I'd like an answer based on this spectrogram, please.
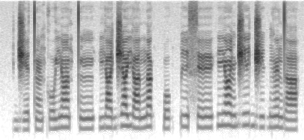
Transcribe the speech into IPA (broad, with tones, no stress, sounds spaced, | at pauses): d͡ʒ e˨ t ɛ̃˨ k o˨˦ j ã˦ t ĩ˧ | j a˧ d͡ʒ a˦ j a˧ n a˦ k͡p o˧ k͡p i˦ s e˦ | j ã˦ d͡ʒ i˦ d͡ʒ i˧ ɡ ɛ̃˦ d a˧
